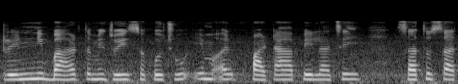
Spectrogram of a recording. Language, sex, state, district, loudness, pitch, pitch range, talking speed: Gujarati, female, Gujarat, Gandhinagar, -18 LUFS, 230 Hz, 225-240 Hz, 170 wpm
